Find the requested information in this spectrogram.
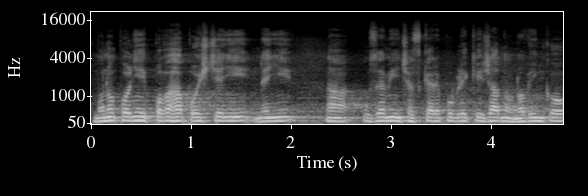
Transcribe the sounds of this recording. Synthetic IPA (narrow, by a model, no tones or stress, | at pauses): mo̞nopolɲiːpo̞vaɦapo̞jɪʃcɛɲiːnɛɲi | nauːzɛmiːt͡ʃɛskɛːɾɛpublɪkɪʒaːdnownoviŋko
